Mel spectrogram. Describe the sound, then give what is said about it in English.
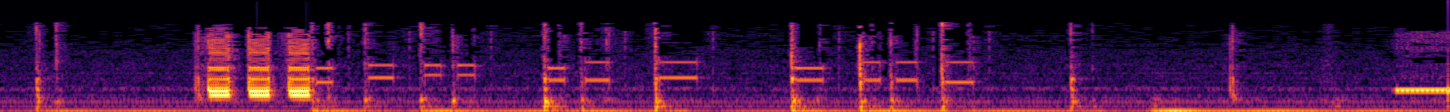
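A quick run of touch-tone keypad beeps as a phone number for Sears is dialed, each tone short and clear over a faint line hum, then a ringing tone begins right at the end. “So, the last phone call I'd like to make...”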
